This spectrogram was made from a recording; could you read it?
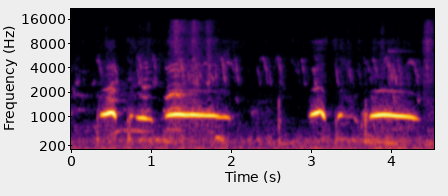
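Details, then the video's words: Young Barbary dove learning to coo: two phrases, each a brief clipped note followed by a long, steady, pure-toned drawn-out coo lasting about a second, with quiet gaps between. "burung puter belajar manggung"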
